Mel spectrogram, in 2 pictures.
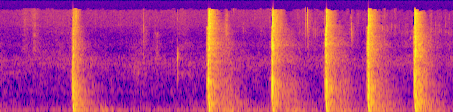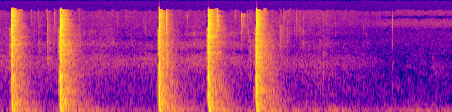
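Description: Hammer striking drywall, knocking holes in it for wiring boxes: about eleven sharp blows, roughly two a second, with a short pause after the first and after the eighth.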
